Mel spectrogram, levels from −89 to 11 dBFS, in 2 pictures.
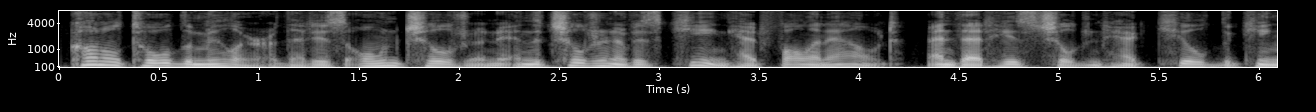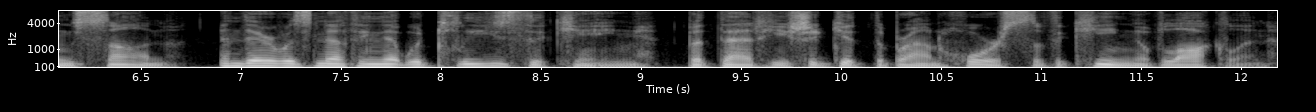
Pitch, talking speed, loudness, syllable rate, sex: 95 Hz, 235 wpm, -19 LUFS, 5.2 syllables/s, male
